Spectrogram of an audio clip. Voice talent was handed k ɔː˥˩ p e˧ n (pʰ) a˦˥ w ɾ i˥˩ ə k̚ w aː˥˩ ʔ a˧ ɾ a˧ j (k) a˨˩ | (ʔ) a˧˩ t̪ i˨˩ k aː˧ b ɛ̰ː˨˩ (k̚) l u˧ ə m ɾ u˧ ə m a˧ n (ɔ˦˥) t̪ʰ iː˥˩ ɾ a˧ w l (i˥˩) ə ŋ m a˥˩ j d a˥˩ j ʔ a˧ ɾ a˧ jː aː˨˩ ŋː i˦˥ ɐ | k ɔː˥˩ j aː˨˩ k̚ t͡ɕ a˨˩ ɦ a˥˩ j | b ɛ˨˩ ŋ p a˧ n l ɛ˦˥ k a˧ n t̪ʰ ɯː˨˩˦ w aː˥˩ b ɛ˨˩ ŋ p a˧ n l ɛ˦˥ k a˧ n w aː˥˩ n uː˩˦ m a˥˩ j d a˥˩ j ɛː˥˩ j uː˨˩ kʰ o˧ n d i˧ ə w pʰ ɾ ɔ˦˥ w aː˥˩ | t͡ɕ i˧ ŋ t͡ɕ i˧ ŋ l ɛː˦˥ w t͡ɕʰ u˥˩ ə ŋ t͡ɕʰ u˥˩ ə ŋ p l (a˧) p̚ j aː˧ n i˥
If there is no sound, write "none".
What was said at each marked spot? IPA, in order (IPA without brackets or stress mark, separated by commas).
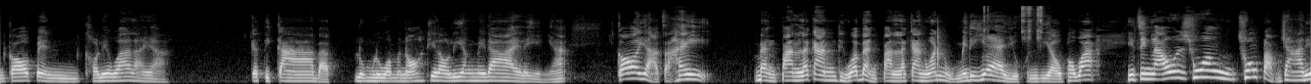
kʰ, ʔ, k, p̚, ɔ˦˥, i˥˩, a˨˩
